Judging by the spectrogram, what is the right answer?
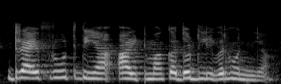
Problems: none marked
